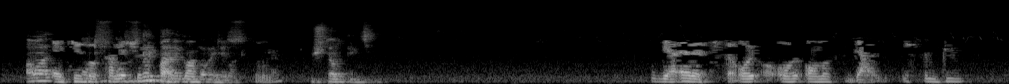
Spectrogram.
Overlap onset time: 0.8 s

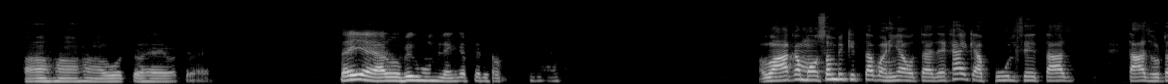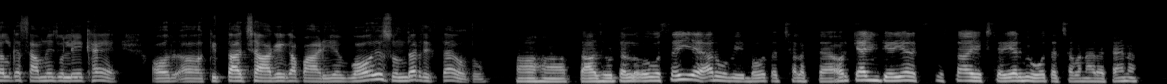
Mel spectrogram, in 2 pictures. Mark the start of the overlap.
none

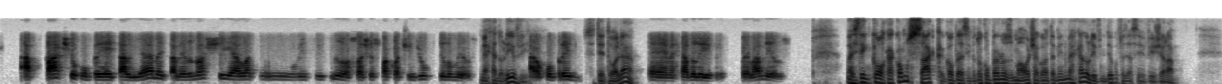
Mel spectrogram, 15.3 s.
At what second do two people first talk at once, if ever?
none

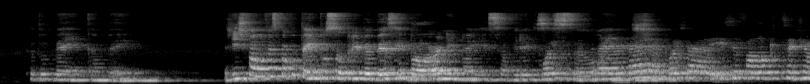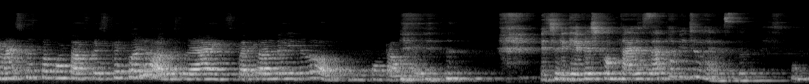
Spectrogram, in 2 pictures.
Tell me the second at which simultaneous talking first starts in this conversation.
5.4 s

